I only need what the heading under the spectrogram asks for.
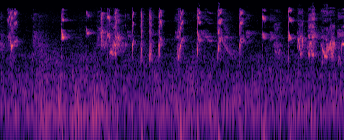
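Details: A young peach-faced lovebird colored green and yellow chatters in the morning with quick, high, squeaky chirps repeated several times a second, busy and uneven.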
